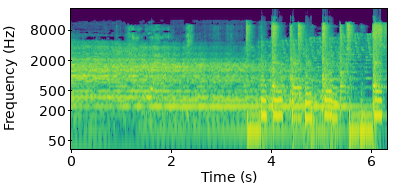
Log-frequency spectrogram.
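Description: Rock music at full volume: electric guitar chords held ringing for about three and a half seconds, then drums and bass come in with a driving beat.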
